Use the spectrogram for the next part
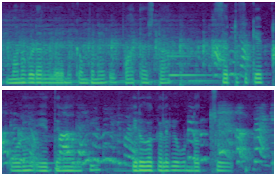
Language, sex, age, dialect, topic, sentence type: Telugu, male, 25-30, Southern, banking, statement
